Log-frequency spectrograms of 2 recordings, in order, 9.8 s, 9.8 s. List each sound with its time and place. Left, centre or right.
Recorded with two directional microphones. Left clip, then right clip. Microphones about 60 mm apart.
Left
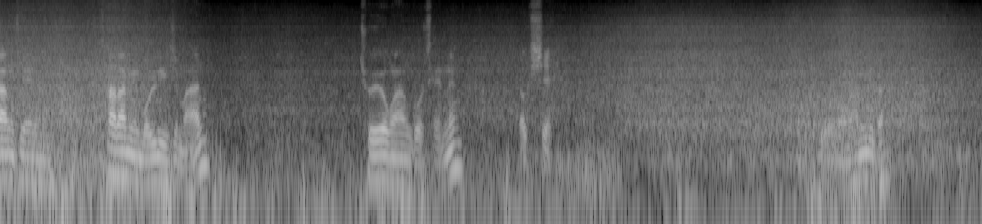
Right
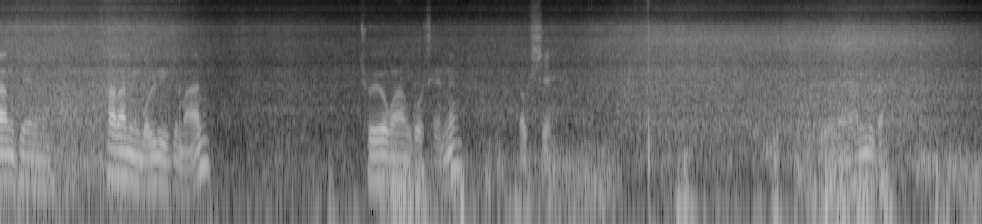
0.0 s speech: right
3.7 s speech: centre
6.1 s waves: right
